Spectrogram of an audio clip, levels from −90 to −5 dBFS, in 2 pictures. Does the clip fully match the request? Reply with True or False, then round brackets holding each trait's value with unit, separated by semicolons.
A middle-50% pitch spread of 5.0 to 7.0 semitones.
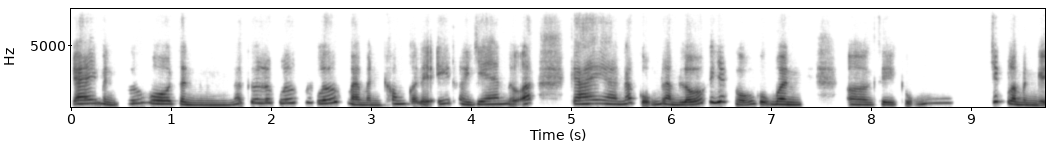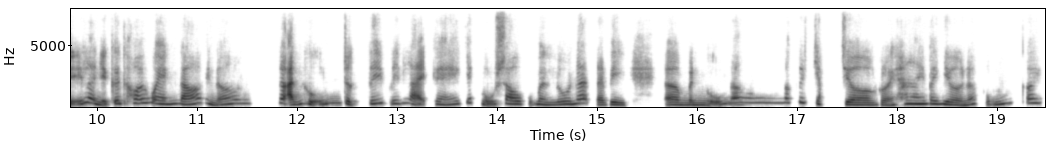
True (5.6 semitones)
